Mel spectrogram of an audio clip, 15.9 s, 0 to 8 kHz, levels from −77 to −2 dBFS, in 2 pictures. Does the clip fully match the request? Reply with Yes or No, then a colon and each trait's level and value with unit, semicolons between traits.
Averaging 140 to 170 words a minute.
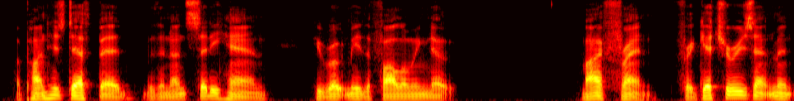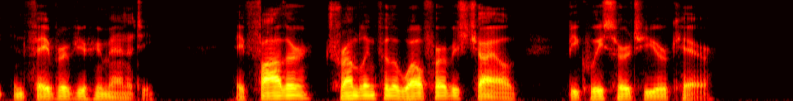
Yes: average, 145 wpm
